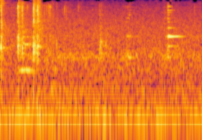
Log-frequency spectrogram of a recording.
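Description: Faint, light clicks and a small clink from a kitchen knife cutting the top off a fresh strawberry, over a low steady hum.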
